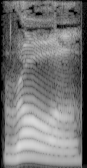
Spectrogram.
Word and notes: role: American English

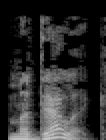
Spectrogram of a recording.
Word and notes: medallic: British English

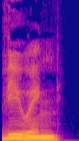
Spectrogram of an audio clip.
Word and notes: viewing: British English

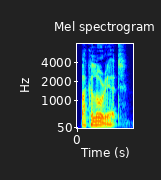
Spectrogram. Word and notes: baccalaureate: British English

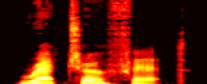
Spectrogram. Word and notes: retrofit: American English

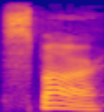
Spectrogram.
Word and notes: spar: American English

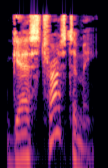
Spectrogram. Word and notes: gastrostomy: British English

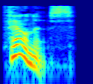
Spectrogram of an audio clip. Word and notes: fellness: British English

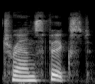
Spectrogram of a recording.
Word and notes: transfixed: British English

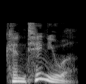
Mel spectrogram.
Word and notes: continua: British English

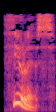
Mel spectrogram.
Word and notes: thewless: British English

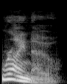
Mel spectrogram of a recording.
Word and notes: rhino: British English

